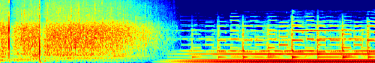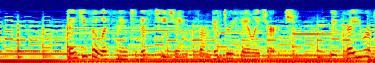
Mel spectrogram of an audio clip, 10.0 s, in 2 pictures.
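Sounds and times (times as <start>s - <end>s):
crowd clapping: 0.0s - 2.4s
bright keyboard music with a low droning bass: 2.3s - 10.0s
speech: 6.1s - 10.0s.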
